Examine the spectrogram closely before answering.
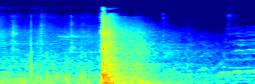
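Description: A firework shoots up with a sharp bang.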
